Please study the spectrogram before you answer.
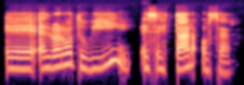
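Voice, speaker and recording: A woman's voice: medium pitch, a little slow, dry recording, highs cut off. A woman teaching a beginner English lesson over slides, patiently explaining step by step and checking in with "¿sí?".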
